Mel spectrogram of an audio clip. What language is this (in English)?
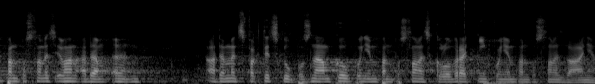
Czech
